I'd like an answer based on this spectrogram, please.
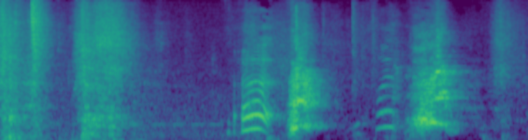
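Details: Rottweilers indoors, playing with a remote control truck, give a string of short, harsh barks, several with rising and falling arched tones, spaced roughly a third of a second apart after a quieter opening of breathy noises.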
